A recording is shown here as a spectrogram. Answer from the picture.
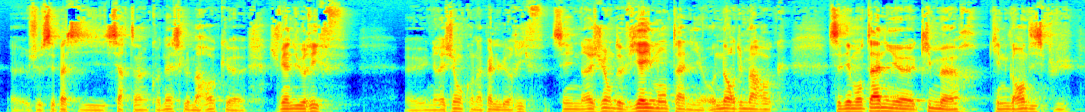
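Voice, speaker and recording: A man with a very deep, low pitch speaks at a moderate pace with fairly even intonation. His loudness swings a lot, and room echo is audible. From France, born in Morocco's Rif. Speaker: stage performer. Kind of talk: stage monologue to students.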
